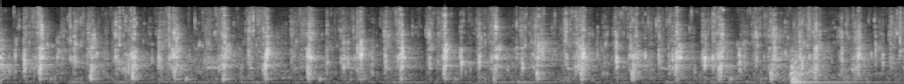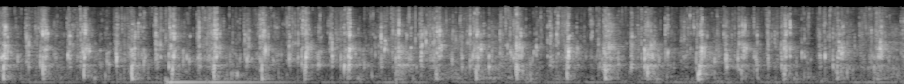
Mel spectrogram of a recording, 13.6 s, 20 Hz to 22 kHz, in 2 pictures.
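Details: A pit bull, Daggy, gnaws a whole raw chicken indoors, captured with an Insta360 ONE R: rapid, rhythmic crunching of bone and flesh, roughly one bite per second, moist squelches and a faint low hum throughout.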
